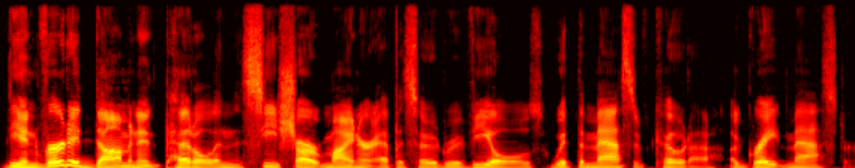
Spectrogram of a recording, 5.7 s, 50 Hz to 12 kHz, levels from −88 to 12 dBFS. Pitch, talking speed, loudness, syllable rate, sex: 165 Hz, 190 wpm, -19 LUFS, 5.7 syllables/s, female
